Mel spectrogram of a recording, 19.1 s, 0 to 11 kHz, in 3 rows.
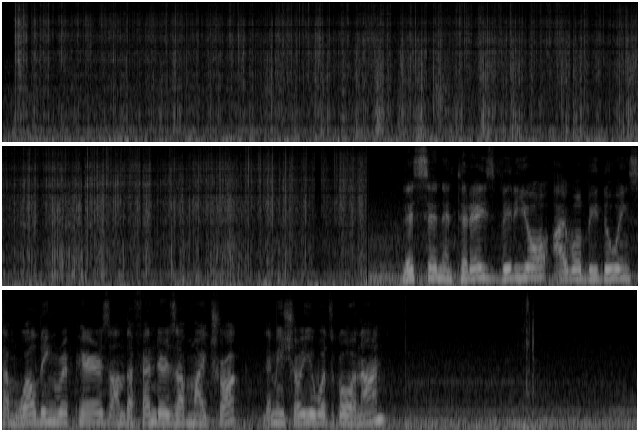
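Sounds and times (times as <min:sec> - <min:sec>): welding arc crackling: 0:00.0 - 0:10.0.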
